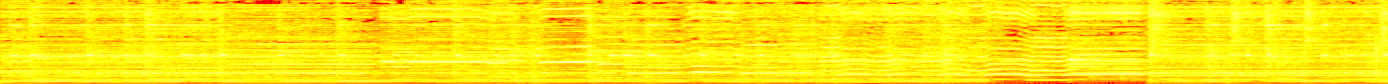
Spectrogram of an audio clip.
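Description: Harmonica played over acoustic guitar, holding chords and then bending notes in a wavering run, with a short break about six seconds in.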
